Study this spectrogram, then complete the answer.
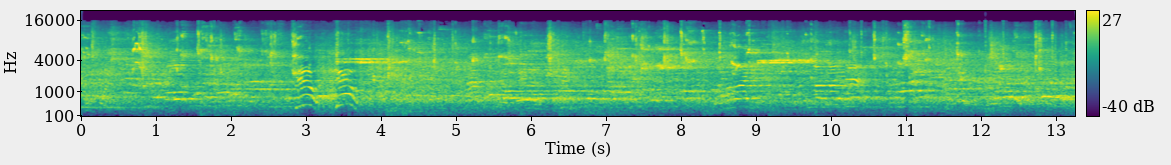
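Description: Young men shout and call out across an echoing gym.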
